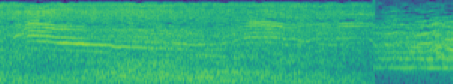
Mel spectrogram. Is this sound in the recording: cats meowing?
yes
